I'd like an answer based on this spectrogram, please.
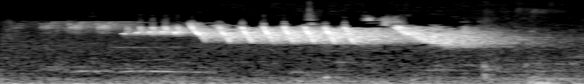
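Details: Baby squirrel being hand-fed, giving a dense run of high, buzzy chattering squeaks that swell and then fade, with a faint low hum beneath.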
